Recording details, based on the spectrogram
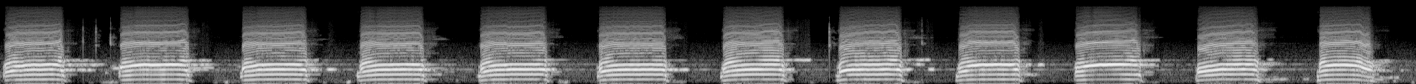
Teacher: জিবার গোড়া হতে গভীর আওয়াজে আমাদেরকে উচ্চারণ করতে হবে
